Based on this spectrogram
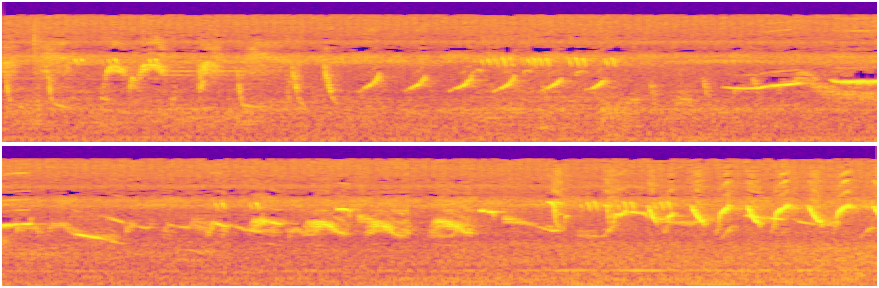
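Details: Chinese hwamei kept as a cage bird in Vietnam, delivering quick clipped whistles that build into a dense, rapid warbling stream of sweeping and rising notes toward the end, over a low background hum.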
